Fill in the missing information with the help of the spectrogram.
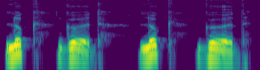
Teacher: la doble O de good se pronuncian como si fueran una U corta y explosiva.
